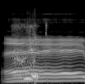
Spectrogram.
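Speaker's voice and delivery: ordinary delivery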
